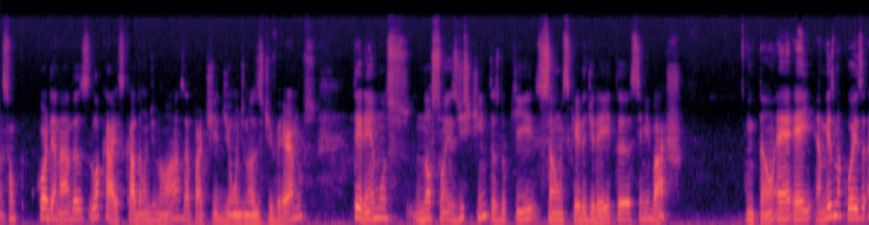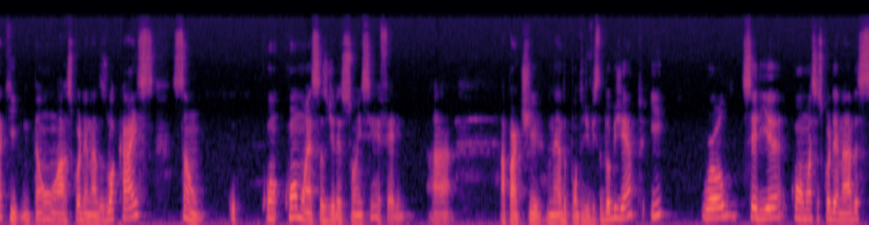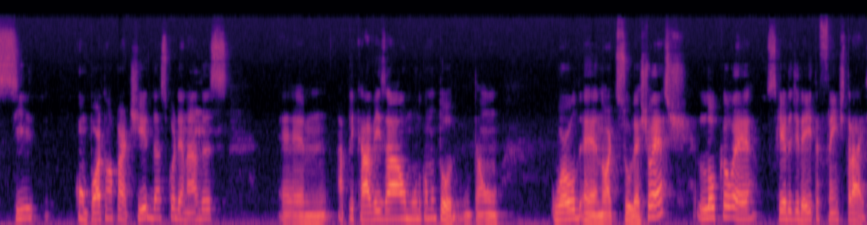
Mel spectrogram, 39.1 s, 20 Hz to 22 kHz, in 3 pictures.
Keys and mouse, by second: 23.2 click, 24.4 click, 26.2 click, 29.2 ctrl+middle click, 29.3 ctrl+middle click, 29.5 ctrl+middle click, 30.4 ctrl+middle click, 32.3 ctrl+middle click, 33.7 click.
